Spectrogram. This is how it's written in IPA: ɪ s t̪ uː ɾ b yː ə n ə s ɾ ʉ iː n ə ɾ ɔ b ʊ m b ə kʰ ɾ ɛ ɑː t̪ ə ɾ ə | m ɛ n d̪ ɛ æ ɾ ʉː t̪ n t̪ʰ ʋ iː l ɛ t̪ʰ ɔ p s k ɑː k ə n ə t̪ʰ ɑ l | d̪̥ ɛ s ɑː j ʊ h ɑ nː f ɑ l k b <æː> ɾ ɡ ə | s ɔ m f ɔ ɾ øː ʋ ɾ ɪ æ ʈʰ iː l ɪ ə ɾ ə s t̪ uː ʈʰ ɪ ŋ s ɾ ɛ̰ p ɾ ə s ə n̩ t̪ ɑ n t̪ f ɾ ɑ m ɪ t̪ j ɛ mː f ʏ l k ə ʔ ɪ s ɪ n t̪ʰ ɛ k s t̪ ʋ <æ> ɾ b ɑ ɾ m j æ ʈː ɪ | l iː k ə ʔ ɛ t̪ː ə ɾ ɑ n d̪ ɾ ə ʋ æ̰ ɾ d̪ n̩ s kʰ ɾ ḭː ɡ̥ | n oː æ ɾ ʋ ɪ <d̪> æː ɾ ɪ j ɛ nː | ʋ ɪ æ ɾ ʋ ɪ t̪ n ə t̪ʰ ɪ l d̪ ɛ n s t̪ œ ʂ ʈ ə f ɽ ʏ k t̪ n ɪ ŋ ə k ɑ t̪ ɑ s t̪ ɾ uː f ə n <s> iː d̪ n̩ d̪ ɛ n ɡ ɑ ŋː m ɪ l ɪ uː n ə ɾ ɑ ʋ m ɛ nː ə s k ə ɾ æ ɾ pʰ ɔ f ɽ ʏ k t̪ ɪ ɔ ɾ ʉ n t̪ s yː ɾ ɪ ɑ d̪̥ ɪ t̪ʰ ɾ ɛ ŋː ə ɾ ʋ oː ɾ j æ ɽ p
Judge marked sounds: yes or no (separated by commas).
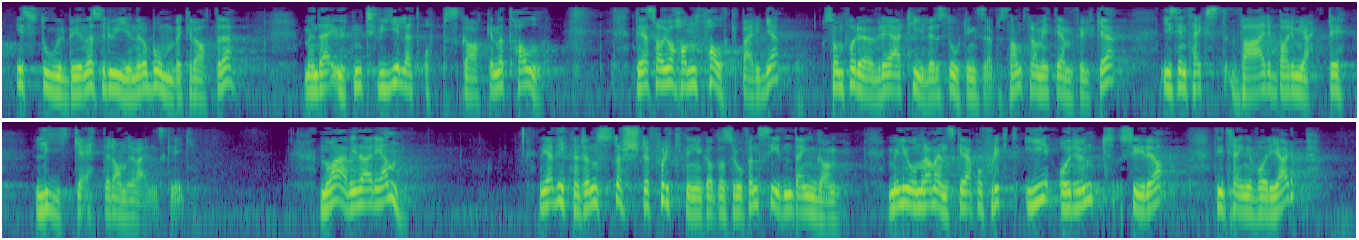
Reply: no, no, yes, yes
